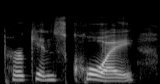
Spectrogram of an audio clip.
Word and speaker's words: Perkins Coie: So hundreds and hundreds of lawsuits, and that Perkins Coie, Perkins basically the Coie, the law DNC.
